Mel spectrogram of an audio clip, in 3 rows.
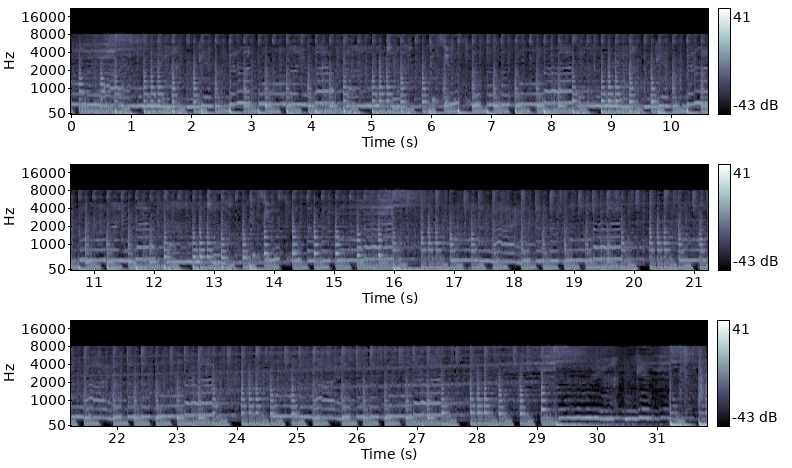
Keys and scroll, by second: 1.1 Up, 1.3 Up, 3.6-4.4 Up, 4.9 Down, 5.1 Down, 8.3-19.4 Up, 8.3 t, 9.5-10.5 typing, 20.5 shift+Down, 22.0 Up, 24.6 Down, 24.7 Down, 25.0 Down, 25.5 Down, 25.7 Down, 26.3 Down, 26.7 Down, 28.7 Down.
